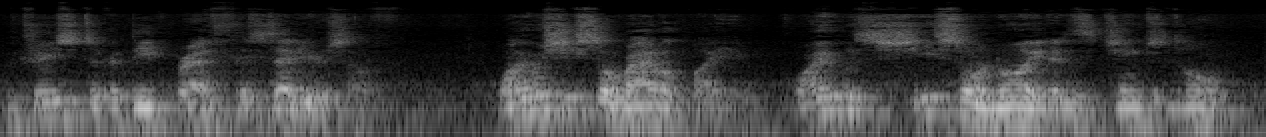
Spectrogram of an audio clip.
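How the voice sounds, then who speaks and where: A man's voice: medium pitch, sing-song, fairly quick, a little mellow. A man reading scripted romance fiction aloud as the narrator at a live book reading. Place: library event space, indoors. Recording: echoey room, distant mic, faint noise.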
